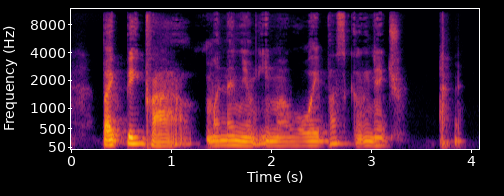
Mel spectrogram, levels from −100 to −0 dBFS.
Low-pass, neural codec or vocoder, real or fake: 10.8 kHz; codec, 24 kHz, 1 kbps, SNAC; fake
